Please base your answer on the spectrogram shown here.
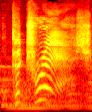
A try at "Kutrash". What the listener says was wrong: No! Roll your tongue!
